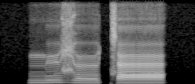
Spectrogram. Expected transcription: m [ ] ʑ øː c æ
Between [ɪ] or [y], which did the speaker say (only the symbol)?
y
